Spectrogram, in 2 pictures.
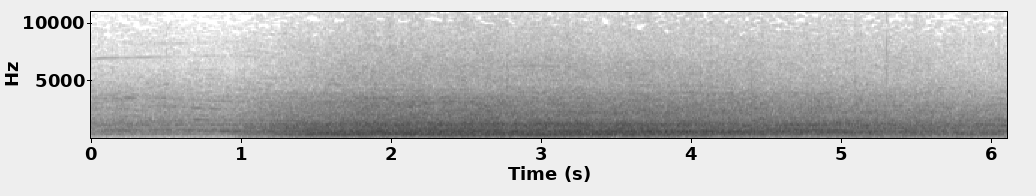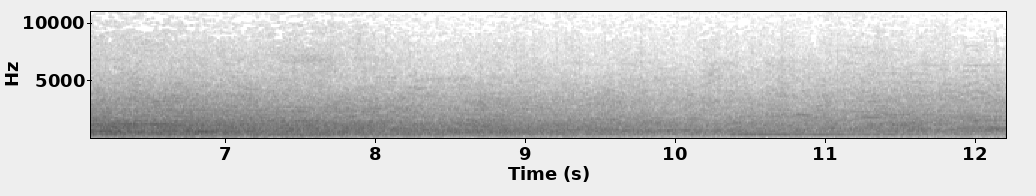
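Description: A large crowd cheers and roars in a big echoing arena, swelling and then slowly fading.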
